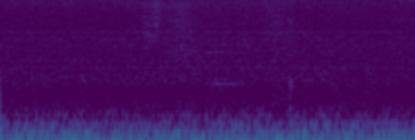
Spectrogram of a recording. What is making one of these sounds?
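Fabric rustles softly as a person shifts on a mat.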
